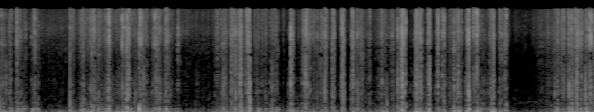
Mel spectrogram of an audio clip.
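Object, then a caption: Braided jute coaster. Long painted nails scratch across a large, flat, solid round braided jute/straw coaster resting on fur. The result is a continuous run of rough, dry rasping strokes with a bright, papery edge over a steady low rumble, with a few brief pauses between bursts.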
